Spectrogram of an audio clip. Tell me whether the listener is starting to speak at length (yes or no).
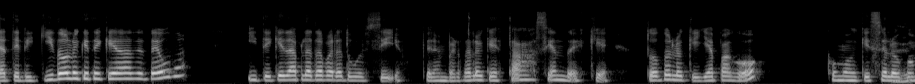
no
